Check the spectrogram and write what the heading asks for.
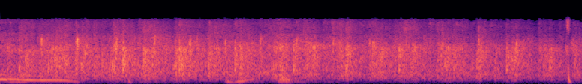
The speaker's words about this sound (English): So, yeah, if you could give them another clap.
